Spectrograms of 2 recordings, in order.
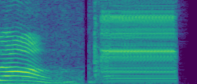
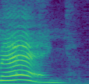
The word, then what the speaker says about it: Aang: It's Aang, movie. My name is Ong. I'm Aang. It's Aang.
